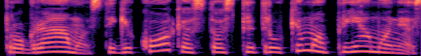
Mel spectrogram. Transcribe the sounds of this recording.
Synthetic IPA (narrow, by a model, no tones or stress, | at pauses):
pɾoːɡɾɑːmoːst̪ɐɪɡʲɪkoːkʲoːst̪oːspʲɾʲɪt̪ɾɐʊkʲɪmoːpʲɾʲiɛmoːnʲeːs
